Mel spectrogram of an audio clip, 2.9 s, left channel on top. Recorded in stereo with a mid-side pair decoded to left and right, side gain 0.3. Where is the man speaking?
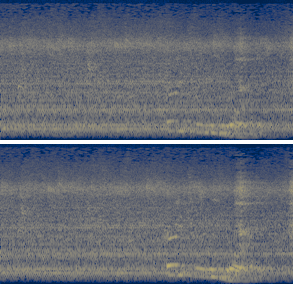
70° right, 7 m.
